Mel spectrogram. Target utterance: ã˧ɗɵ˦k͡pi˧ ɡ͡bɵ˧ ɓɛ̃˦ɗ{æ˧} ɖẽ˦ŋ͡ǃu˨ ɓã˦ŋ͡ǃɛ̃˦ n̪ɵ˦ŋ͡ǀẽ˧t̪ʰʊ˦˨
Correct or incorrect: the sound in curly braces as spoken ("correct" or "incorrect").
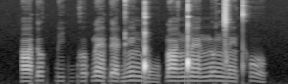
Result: incorrect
